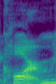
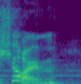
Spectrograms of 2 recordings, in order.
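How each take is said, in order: First: The word begins with a hard K sound. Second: The word begins with a ch sound. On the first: The speaker calls it wrong. "you don't say carm" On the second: The speaker calls it right. "you say charm"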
